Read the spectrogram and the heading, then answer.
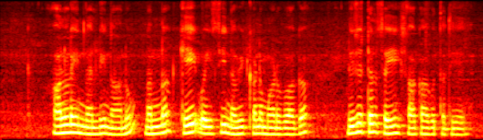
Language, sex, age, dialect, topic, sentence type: Kannada, male, 51-55, Mysore Kannada, banking, question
